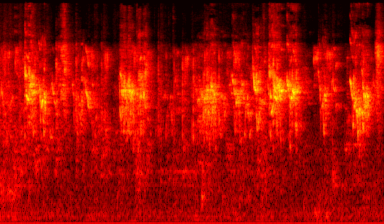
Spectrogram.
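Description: Budgerigar warbling in bursts of scratchy, chattering chirps about a second long, high-pitched and almost continuous, with brief pauses between phrases.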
